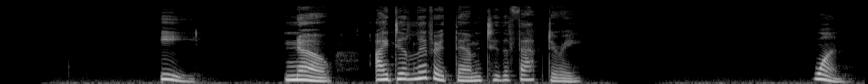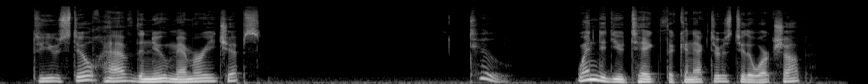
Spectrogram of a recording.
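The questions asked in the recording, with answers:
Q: No, I delivered them to the factory.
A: 1: Do you still have the new memory chips?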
